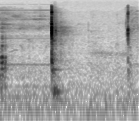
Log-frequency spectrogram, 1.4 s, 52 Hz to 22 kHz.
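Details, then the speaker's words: 2013 Honda Rancher 420 ATV, starter button does nothing: flipping the cut-off switch gives two faint crisp ticks as a relay/solenoid pulls in (and possibly the fuel pump), so the switch is good. "something kicks on over here and then you can hear a relay uh solenoid picking up back here so you know that switch is good"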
